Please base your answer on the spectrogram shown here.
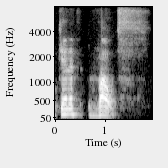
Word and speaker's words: Kenneth Waltz: Esse é o Kenneth, uma pronúncia mais precisa, o Kenneth Waltz.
